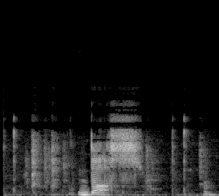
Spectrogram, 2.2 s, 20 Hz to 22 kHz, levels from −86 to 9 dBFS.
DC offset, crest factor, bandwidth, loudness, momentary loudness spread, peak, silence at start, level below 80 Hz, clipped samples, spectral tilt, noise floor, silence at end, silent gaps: under 0.1%; 18 dB; 11 kHz; -16 LUFS; 22 LU; -2 dBFS; 0.3 s; -62 dBFS; under 0.1%; -2.5 dB/octave; -37 dBFS; 0.05 s; none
